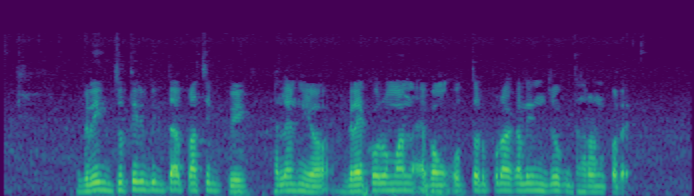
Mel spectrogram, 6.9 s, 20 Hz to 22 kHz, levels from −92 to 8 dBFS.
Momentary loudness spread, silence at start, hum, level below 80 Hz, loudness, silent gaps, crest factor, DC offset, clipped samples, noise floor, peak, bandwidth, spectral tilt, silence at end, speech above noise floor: 7 LU; 0.75 s; none; -50 dBFS; -22 LUFS; none; 18 dB; under 0.1%; under 0.1%; -57 dBFS; -2 dBFS; 5.8 kHz; -9.5 dB/octave; 0.65 s; 36 dB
